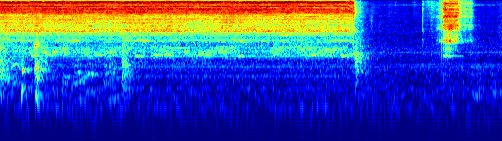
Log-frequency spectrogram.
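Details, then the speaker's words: Surgical drill removing residual bone during transcanal revision tympanoplasty for severe eardrum lateralization after several previous operations: a steady high-pitched whir with grinding as it cuts bone, then it stops, leaving quieter suction and room noise. "it's very nice and now I can drill out the residual um bone"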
